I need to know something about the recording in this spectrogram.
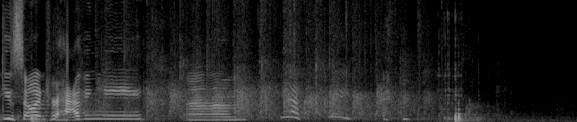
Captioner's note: applause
